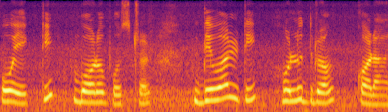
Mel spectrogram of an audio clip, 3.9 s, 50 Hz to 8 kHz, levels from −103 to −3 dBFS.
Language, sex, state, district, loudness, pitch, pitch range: Bengali, female, West Bengal, Dakshin Dinajpur, -14 LUFS, 255 Hz, 225-285 Hz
